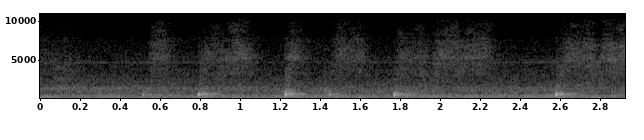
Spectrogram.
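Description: Faint marker or chalk strokes on a board during a grade 3 math lesson on divisibility: a few short, soft scratches and taps in quick succession over quiet room tone.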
